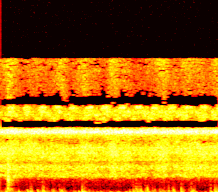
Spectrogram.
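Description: Steady high hiss of night insects, with soft low thumps of footsteps and camera handling.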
